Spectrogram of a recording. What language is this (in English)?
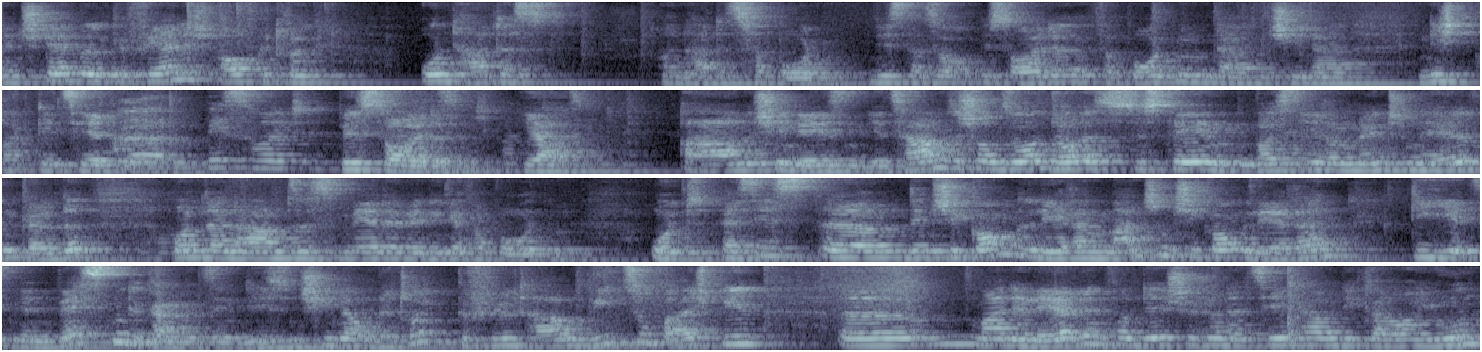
German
